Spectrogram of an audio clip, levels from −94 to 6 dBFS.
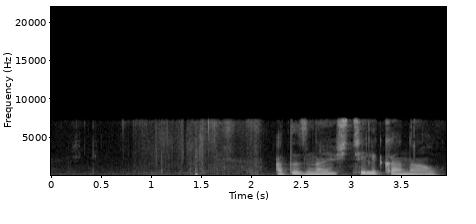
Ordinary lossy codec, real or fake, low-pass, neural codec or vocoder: none; real; 7.2 kHz; none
